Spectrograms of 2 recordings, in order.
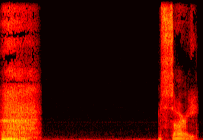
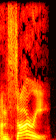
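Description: First: It is muttered reluctantly after a sigh. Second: It is said forcefully and loudly.

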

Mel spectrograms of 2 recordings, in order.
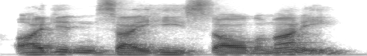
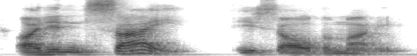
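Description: First: No word in the sentence is stressed. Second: The word 'say' is stressed. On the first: It is a plain statement. "and I said that as a flat, it has one meaning" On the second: It was implied or written, not said. "I could have inferred it. I could have written it"

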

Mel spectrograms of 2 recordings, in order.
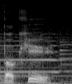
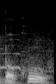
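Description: First: The final vowel is a fronted French 'u' sound. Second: The final vowel is a rounded 'oo' sound. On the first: It means nice backside. The speaker calls it wrong. "But instead you say" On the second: It means a lot. The speaker calls it right. "so you want to say"

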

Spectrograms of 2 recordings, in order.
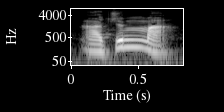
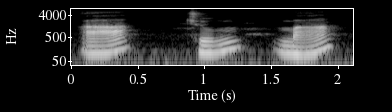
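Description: First: It is said at normal speed. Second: It is said slowly.

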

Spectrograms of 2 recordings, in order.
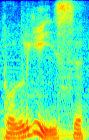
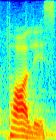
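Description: First: The stress is on the second syllable. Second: The stress is on the first syllable. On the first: The speaker calls it right. "A tônica tá no li" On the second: The speaker calls it wrong. "Polícia em inglês não é police"

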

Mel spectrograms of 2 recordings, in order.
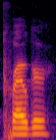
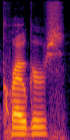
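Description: First: The name ends without any s sound. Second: The name ends with an added s sound. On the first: The speaker calls it right. "but it's Kroger" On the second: The speaker calls it wrong. "when people say Kroger's"

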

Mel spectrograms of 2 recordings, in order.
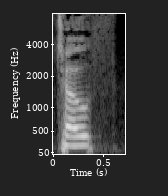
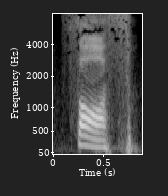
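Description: First: The name starts with a plain t sound. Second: The name starts with a th sound. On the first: "Around 1, it's Toth" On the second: "Or as Joe pronounces it"

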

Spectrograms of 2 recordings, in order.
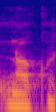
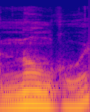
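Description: First: The middle consonant is a k sound. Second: The middle consonant is an ng sound. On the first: The speaker calls it wrong. "my son was saying Noku. And it's not Noku" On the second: The speaker calls it right. "It's the Nongu"

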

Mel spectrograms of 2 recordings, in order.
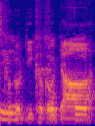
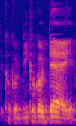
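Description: First: The final word ends in an 'ah' sound. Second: The final word ends in an 'ay' sound. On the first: This is how the group first assumed the title was said. The speaker calls it wrong. "We all thought it was Coco de Coco Da" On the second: This is how the film says the title. The speaker calls it right. "the pronunciation in the film corrected us"

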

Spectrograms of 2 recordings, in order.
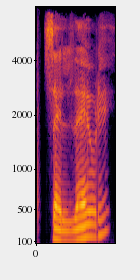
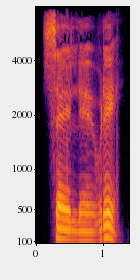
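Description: First: The stress is on the middle syllable. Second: The stress is on the last syllable.

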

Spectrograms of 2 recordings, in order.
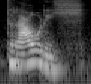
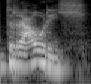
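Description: First: The word ends in a soft 'ich' sound. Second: The word ends in a soft 'ich' sound.

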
